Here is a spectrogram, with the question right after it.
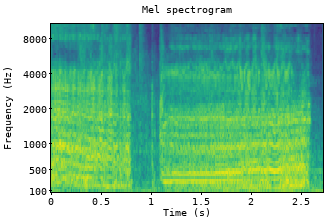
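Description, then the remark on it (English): An alpaca call: two loud, strained, bleating cries with a rich buzzy tone, the first under a second, the second longer and sustained, separated by a brief pause. “I think it was an alpaca.”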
